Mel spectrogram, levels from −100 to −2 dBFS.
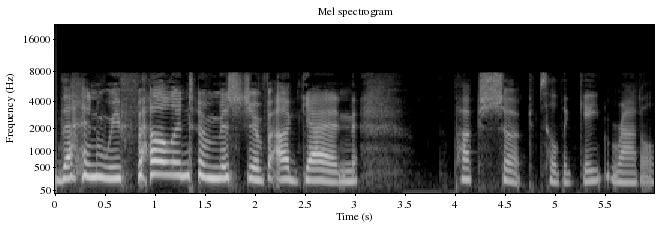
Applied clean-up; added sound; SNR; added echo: none; none; none; none.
